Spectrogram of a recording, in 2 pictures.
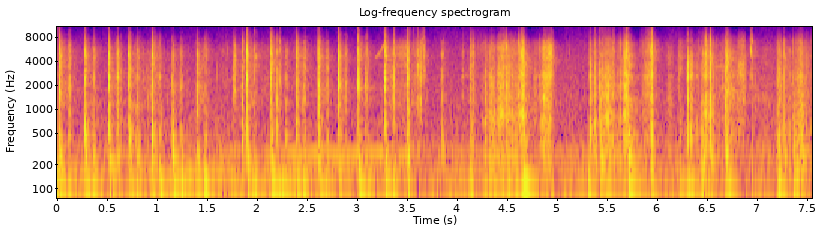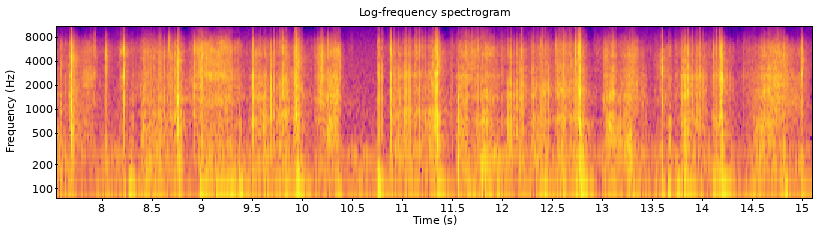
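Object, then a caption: Polyethylene foam block poked with metal snip tips. A block of stacked white polyethylene foam sheets, about book-sized with a pumpkin drawn on top, is poked over and over with the pointed tip of small metal thread snips while a hand with dark-painted nails steadies it. Dozens of quick, crisp, scratchy pokes and crinkly crackles sound in uneven bursts, bright and dry with almost no ring, over a faint low steady hum.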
